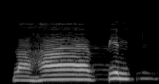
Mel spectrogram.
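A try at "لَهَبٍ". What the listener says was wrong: Nggak ada yang panjang. Lahabin.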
